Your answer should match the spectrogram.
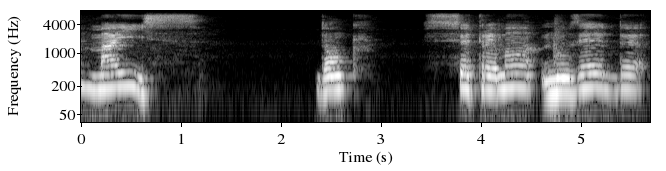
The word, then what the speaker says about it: maïs: les i et bien par exemple au lieu de dire mais le mois de mai ou mais avec MAIF si on met le traitement ça devient maïs donc c'est vraiment nous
